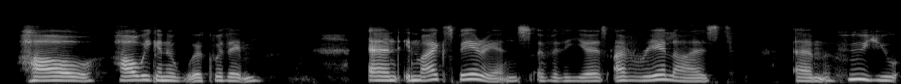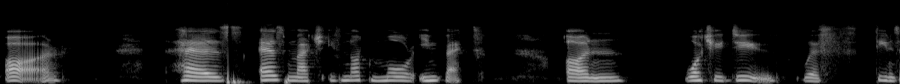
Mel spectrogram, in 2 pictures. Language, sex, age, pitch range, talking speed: English, female, 50-69, 165-190 Hz, 115 wpm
